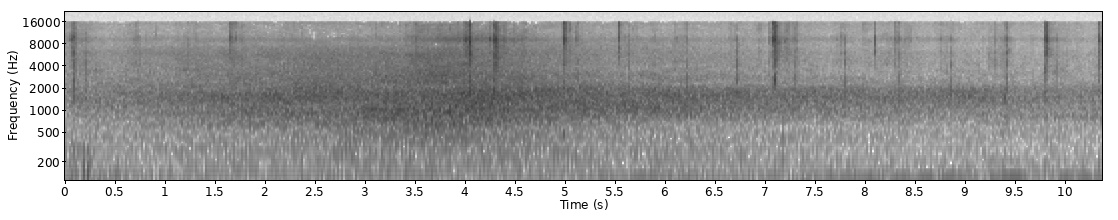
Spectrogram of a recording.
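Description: Road noise of a moving car heard from inside: a steady low rumble with tyre hiss that swells louder for a couple of seconds around the middle, then settles.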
